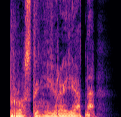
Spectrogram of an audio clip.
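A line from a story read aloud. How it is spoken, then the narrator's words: Hissing. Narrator (Russian): прошипел Макс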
